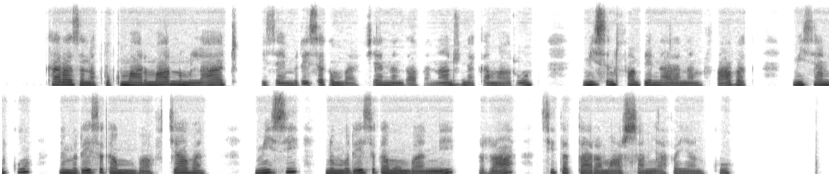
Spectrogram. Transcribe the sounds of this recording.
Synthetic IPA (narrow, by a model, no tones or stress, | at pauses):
kaɾazanəb̥ukumaɾumaɾunumilaːʈ͡ʂə̥ | izajmiɾesakumbanifiannand̪avanaɳɖ͡ʐunakamaɾunə̥ | misinifampenaɾanamiv̥avakə̥ | misaniku | nimiɾesakamumbənfi̥t̪javanə̥ | misi | numiɾesakəmumbani | ra | sit̪ant̪aɾəmaɾu̥saniafəianiku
